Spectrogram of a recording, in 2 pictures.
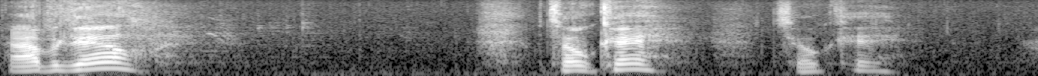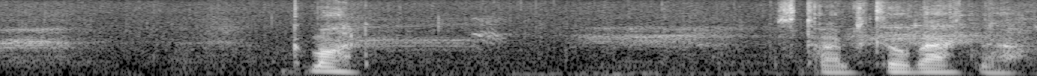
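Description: An actor playing a dutiful, uneasy cult follower in a zombie apocalypse video game, with an earnest manner. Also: male voice, a little high, sing-song, a little slow, a bit bright, exaggerated voice. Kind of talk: video game cutscene acting.

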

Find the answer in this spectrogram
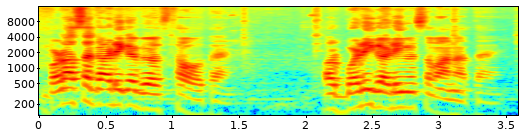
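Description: A man's voice: a little high, expressive, fast talker, slight background noise. A man hosting a casual unboxing vlog, chatting with viewers, calling them brother and repeating his points for emphasis. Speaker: vlogger.

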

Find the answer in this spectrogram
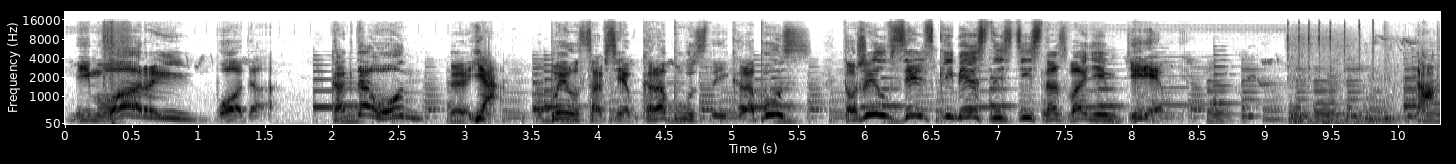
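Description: A goofy, boastful cartoon creature, a bearded mama's boy. His high voice swoops wildly and creaks as he blusters and stammers. Music plays behind him. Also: wildly swooping pitch, unhurried, heavily acted. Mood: boastful, indignant. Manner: blustering, muttering and stammering, exclamatory.

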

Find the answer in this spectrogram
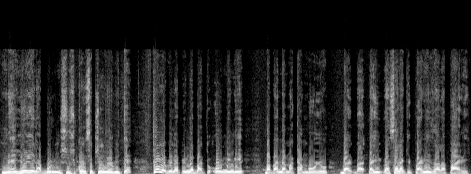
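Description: A man's voice: on the high side, lively intonation, normal speed, mellow, poor audio. Older man, from Congo Kinshasa, emphatic storyteller, casual studio chat, lapel mic. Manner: emphatic, mixes French and Lingala. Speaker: show guest and narrator of community history. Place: small indoor studio, shop-like room.

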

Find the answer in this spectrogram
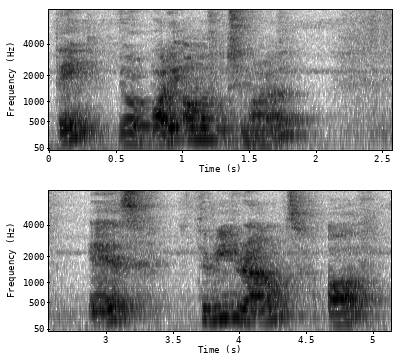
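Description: A man's voice: sits high, big pitch swings, slow pace. A young man coaching a workout demonstration in a casual, instructional manner. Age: young adult. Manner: casual, instructional, addressing viewers as guys. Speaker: fitness coach. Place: garage home gym. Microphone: camera a few metres away. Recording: echoey garage, distant mic, faint noise.

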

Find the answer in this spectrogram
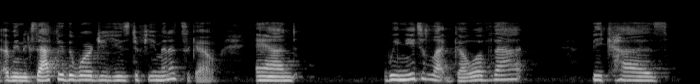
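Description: Calm older woman coaching over a video call. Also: fairly low pitch. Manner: calm, measured and instructive. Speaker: podcast guest, business coach. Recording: slightly dull video-call audio.

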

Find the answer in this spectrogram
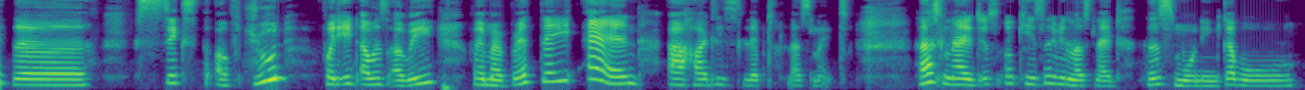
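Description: A congested young woman chatting to camera in a small room, her voice rising and then dropping to a low murmur. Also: a bit bright. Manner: chatty, with drawn-out words and sudden drops to a low murmur. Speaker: vlogger. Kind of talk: casual direct-to-camera chat.

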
